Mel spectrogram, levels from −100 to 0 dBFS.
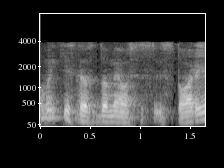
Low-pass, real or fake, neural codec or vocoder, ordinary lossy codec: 7.2 kHz; real; none; AAC, 16 kbps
